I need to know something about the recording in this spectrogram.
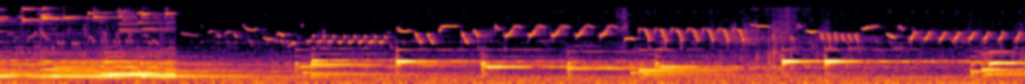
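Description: A small bird chirps in quick, bright bursts, repeating trills and tweets throughout, fairly close, over a steady soft background of sustained musical tones.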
